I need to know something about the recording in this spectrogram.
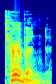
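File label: "turbaned", British English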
